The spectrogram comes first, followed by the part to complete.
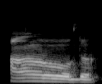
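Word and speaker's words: أرض: দদ সবসময় হেভি, তাহলে আমরা এভাবে পড়বো, আরদ, আরদ, আরদ, ওয়ামা ফিল আরদ।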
